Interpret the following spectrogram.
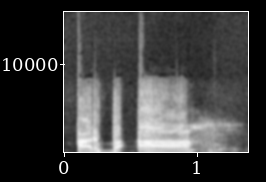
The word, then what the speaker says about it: Arba'a: That's a little tricky, but if you break it into syllables, again, I think you'll find it's not so bad. Let's go slowly together on this one. Ar. Ba. Ba. A. Ar. Arba'a. Arba'a. Very nice.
